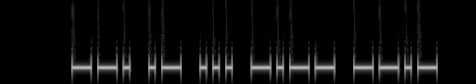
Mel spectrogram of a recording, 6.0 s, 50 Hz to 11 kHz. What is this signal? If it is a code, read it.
Morse code, heard as a keyed tone, about 15 wpm, 700 Hz. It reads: GASYQ
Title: Code Groups - 5 Letter:Numbers - 15wpm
